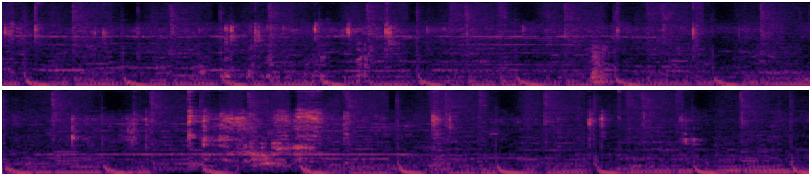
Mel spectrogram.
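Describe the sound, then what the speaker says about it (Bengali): Cumin seeds tempering in hot oil for a papaya curry, heard as a light sizzle under repeated metal clinks and scrapes of a spoon stirring in the pan, close and steady. "ফোড়নটা বেশ কিছুক্ষণ ধরে একটু ভেজে নেব, একটু যতক্ষণ না লালচে হবে।"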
